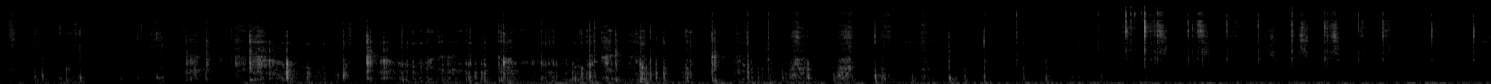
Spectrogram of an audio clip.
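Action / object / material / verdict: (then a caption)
tap / plastic jar with plastic lid / plastic / none. Long nails scratch and tap the orange plastic lid and label of a hand-held white plastic jar of hair cream, likely full. The result is a quiet stream of dry, bright scraping broken by many short, sharp clicks with almost no ring, denser and more clipped toward the end.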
